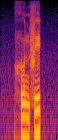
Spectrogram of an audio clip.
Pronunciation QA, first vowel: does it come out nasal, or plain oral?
oral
